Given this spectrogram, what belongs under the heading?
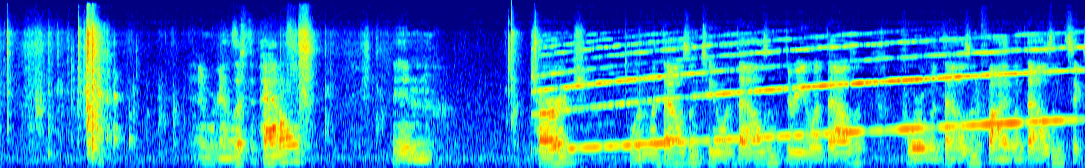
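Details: Lifepak defibrillator on preventive-maintenance testing with a defibrillator analyzer, paddles charging: spoken counting, then a rising whine that climbs steadily in pitch as it charges, with counting continuing over it.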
